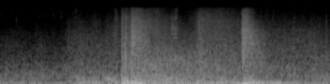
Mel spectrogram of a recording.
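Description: Magical blasts burst with loud whooshes.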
